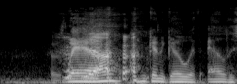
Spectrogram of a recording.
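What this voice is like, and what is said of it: Creepy get-in-my-van character voice. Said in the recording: “That's not the smart voice. ... I don't know what voice that is. ... That's the get in my van voice.”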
